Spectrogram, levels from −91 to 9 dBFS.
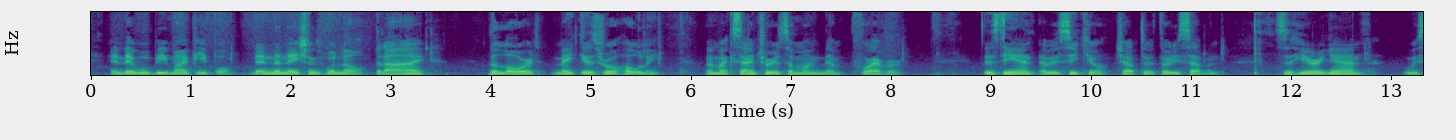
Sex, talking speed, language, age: male, 165 wpm, English, 30-49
